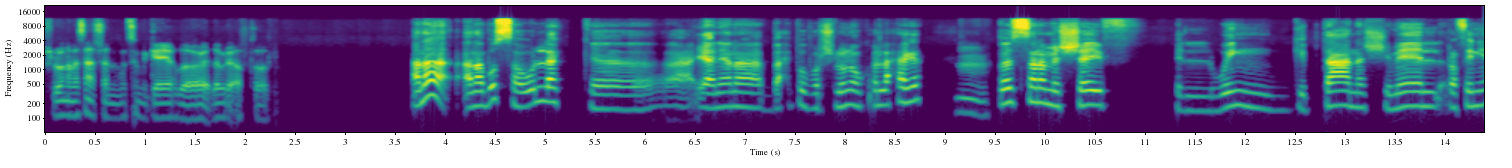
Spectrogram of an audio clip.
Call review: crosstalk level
none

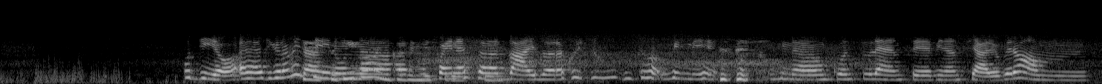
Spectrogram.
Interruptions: present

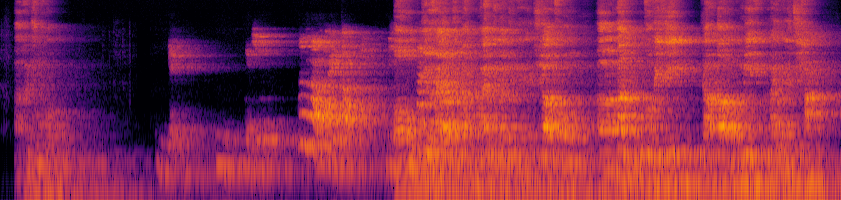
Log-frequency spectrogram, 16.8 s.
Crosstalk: present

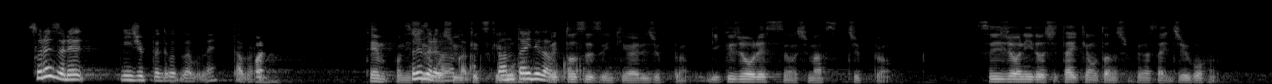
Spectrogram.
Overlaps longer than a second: present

